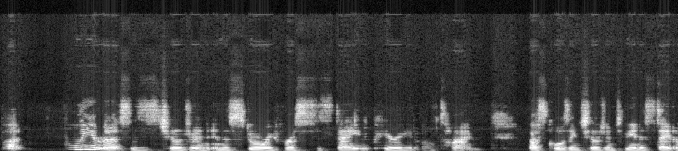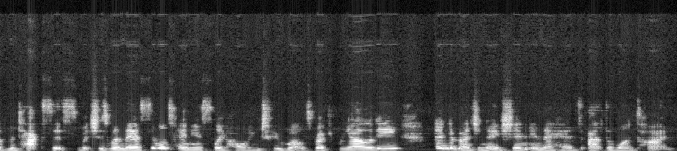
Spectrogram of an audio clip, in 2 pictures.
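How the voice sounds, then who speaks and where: A woman presenting a drama lesson plan, reading in a measured, explanatory way. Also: fairly low pitch, fairly even intonation, distant mic. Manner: measured, explanatory, reads from a script. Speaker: student teacher presenting a lesson. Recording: muffled audio, speaker away from mic.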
